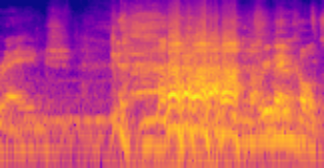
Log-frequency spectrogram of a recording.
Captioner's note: laughter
